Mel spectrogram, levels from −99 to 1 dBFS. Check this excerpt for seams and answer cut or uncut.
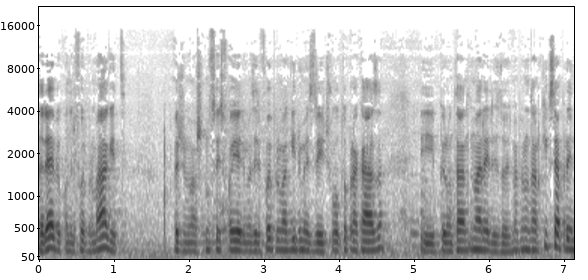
cut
